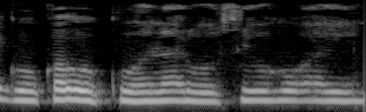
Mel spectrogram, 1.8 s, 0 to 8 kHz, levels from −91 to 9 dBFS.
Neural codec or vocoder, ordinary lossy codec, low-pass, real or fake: vocoder, 22.05 kHz, 80 mel bands, HiFi-GAN; MP3, 32 kbps; 7.2 kHz; fake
